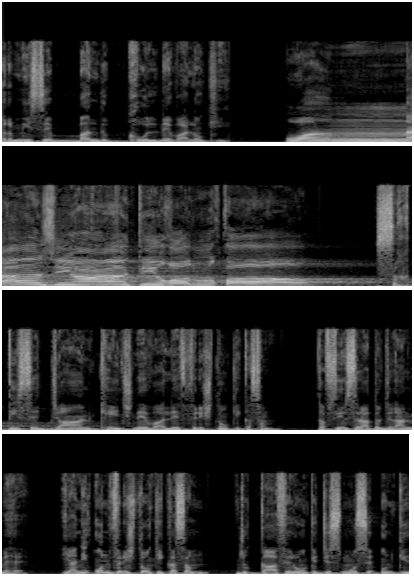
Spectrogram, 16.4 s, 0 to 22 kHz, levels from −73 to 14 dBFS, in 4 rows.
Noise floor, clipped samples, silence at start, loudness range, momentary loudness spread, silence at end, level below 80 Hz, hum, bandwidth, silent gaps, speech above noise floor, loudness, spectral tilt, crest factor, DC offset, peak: -66 dBFS; under 0.1%; 0 s; 6 LU; 14 LU; 0 s; -44 dBFS; none; 16.5 kHz; none; 50 dB; -15 LUFS; -3.5 dB/octave; 16 dB; 0.3%; 0 dBFS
